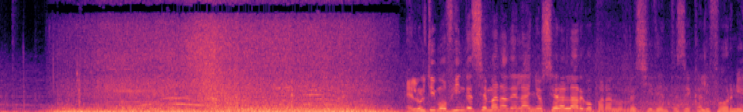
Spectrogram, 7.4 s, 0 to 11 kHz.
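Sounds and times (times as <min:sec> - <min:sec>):
large storm waves crashing at high tide in California: 0:00.4 - 0:06.2
gusting wind buffeting the microphone: 0:00.6 - 0:04.1
speech: 0:04.1 - 0:07.4.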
